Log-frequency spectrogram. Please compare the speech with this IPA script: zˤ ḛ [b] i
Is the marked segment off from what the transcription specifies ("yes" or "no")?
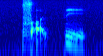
yes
